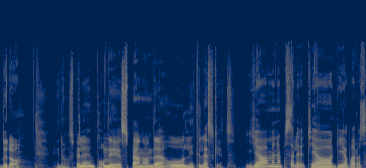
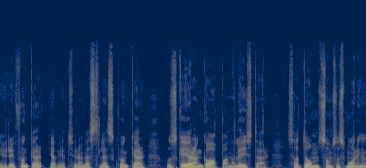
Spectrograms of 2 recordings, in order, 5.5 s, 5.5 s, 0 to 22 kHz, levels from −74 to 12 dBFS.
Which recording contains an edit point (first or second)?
first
